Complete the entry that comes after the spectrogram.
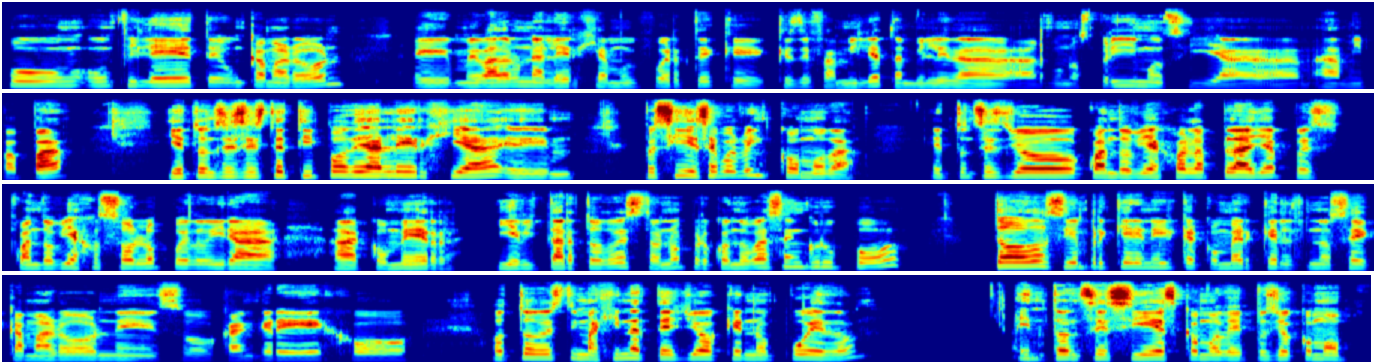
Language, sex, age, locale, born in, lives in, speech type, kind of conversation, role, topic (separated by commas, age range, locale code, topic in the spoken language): Spanish, male, 35-39, es-MX, Mexico, Mexico, conversation, unstructured, none, ¿Prefieres viajar solo o en grupo?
